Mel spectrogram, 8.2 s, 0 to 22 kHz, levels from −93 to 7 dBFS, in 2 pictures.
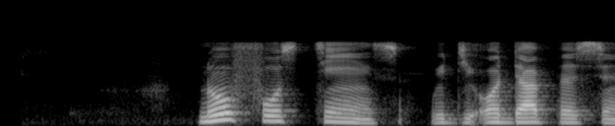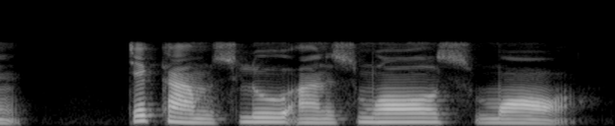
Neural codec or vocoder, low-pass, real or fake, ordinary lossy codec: none; 5.4 kHz; real; none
